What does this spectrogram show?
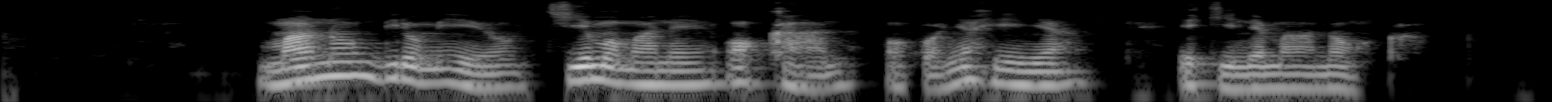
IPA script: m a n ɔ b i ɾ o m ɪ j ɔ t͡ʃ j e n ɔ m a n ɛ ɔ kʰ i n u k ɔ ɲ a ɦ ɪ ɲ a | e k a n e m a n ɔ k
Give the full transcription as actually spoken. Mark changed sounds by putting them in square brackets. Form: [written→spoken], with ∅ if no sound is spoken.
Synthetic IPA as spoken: m a n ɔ b i ɾ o m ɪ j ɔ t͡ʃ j e [n→m] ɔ m a n ɛ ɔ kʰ [i→a] n [u→ɔ] k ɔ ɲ a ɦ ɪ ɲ a | e k [a→i] n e m a n ɔ k

